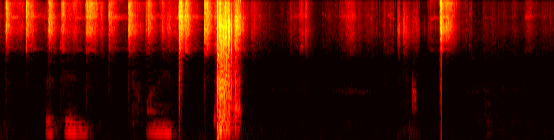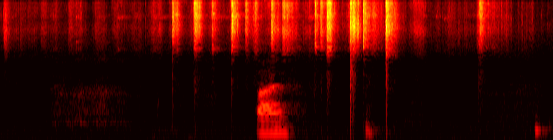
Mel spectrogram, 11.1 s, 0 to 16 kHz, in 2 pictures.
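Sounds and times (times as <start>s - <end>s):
loud crash: 2.2s - 2.4s.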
